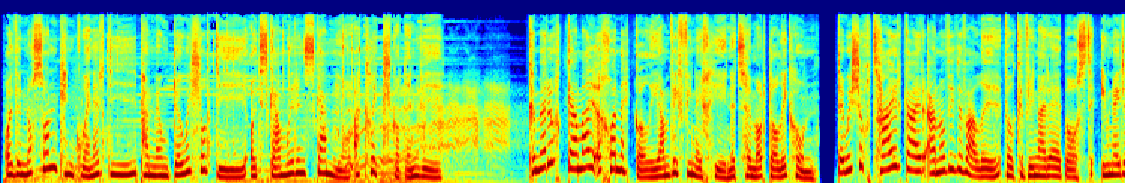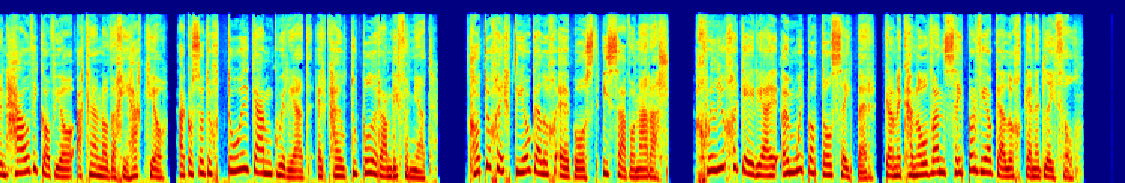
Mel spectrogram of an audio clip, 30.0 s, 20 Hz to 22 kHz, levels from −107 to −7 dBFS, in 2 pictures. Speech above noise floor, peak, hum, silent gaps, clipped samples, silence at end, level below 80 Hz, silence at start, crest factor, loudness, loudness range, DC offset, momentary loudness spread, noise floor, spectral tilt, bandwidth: 22 dB; 0 dBFS; none; 10.94-11.12 s, 17.25-17.33 s, 20.85-21.19 s, 23.92-24.24 s, 26.70-26.75 s; under 0.1%; 0.6 s; -40 dBFS; 0.05 s; 12 dB; -12 LUFS; 2 LU; under 0.1%; 5 LU; -33 dBFS; -4.5 dB/octave; 16.5 kHz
